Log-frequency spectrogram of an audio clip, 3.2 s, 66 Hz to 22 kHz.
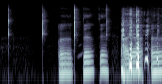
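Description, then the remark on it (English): Two crisp finger snaps, spaced under a second apart, demonstrating a rhythm, followed by a voice vocalizing a series of short, tuneful syllables in a steady rhythm. “So if you do 1, 2, 3, 4, no, she's only two clicks, right?”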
